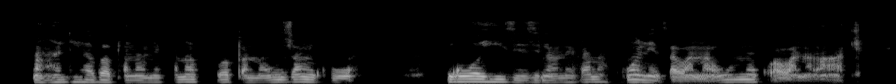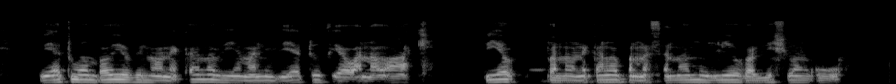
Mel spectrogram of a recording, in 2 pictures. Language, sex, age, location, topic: Swahili, male, 18-24, Nairobi, finance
